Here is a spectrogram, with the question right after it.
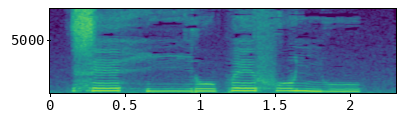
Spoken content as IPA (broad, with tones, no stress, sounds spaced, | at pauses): s ɛ˦ h iː˧ ɾ o˧ p ɛ˦ f o˦ ɲ u˧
